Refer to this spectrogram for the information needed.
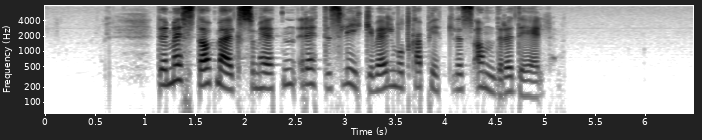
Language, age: Norwegian, 50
